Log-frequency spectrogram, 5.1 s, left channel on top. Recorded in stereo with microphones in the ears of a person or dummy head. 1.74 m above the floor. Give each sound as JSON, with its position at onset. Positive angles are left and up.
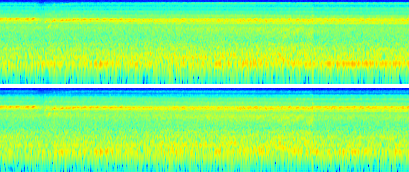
{"t": 0.0, "sound": "a drone", "side_deg": 0}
